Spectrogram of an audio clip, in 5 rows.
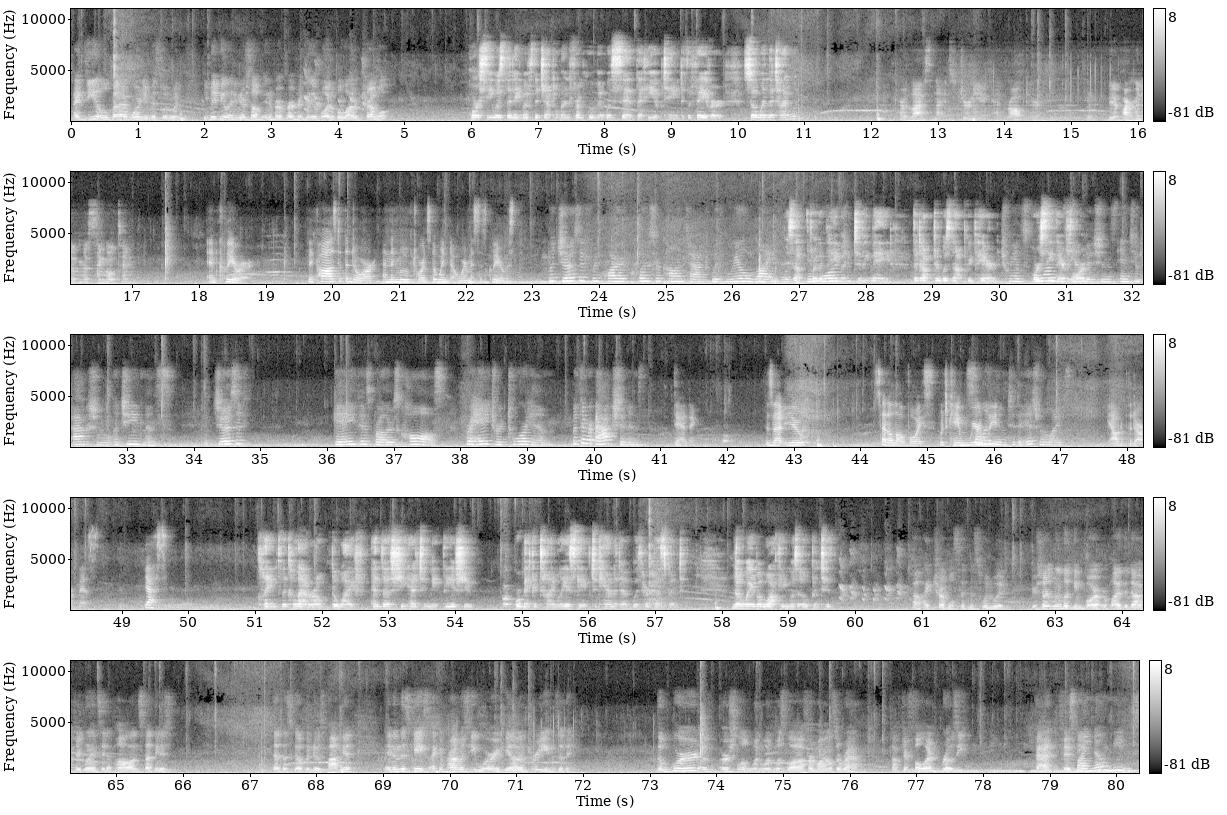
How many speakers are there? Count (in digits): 5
